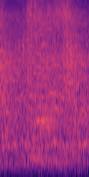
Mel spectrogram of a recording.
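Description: Dense boxing arena crowd at a heavyweight title fight in Ukraine's favor, a steady roar of massed voices chanting continuously, loud and close, with no break.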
